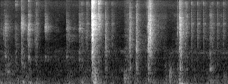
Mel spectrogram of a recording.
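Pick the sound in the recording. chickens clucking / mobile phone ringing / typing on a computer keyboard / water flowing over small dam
typing on a computer keyboard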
